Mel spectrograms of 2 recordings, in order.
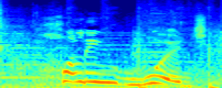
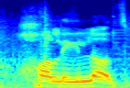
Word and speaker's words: Łódź: a little place called Holly Łódź, and if you see that written down, it looks a bit odd. It looks like Holly Lodz, but if you pronounce it correctly as Holly Łódź, it makes a lot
